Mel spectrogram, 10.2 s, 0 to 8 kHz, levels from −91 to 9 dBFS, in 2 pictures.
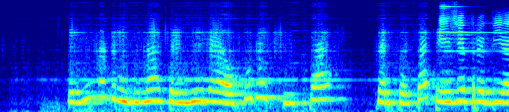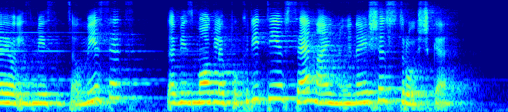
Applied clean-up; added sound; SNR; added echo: neural separator model SepFormer DNS4.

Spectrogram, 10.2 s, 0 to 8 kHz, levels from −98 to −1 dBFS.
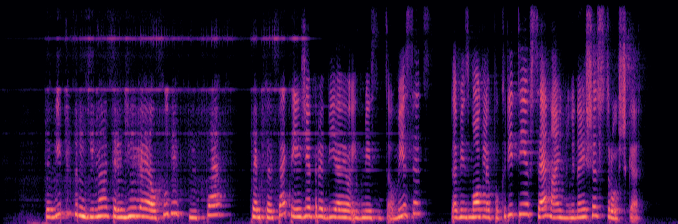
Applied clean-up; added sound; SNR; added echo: neural mask model DeepFilterNet 3.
